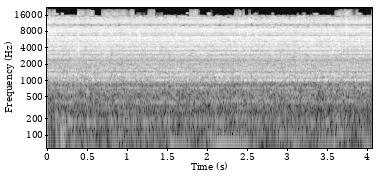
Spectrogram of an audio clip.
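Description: Hands rinse under running tap water while a worker washes after a client injury with blood exposure, a steady close broadband water hiss and splash that barely changes over a few seconds, no talk.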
